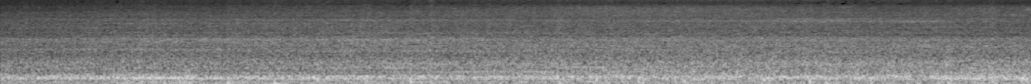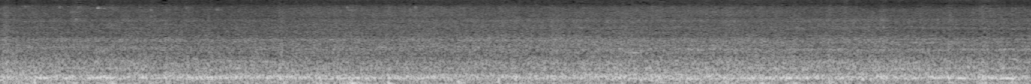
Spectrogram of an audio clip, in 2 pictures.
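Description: Electric commuter train (electric multiple unit) passing close by: steady rolling noise of wheels on rails with a constant low hum, unbroken throughout.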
